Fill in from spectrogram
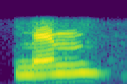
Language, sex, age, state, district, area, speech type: Hindi, female, 18-30, Madhya Pradesh, Harda, urban, conversation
